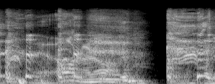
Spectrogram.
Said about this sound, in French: On t'entend tousser à l'antenne, mais foutez-lui une grosse claque dans le dos.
